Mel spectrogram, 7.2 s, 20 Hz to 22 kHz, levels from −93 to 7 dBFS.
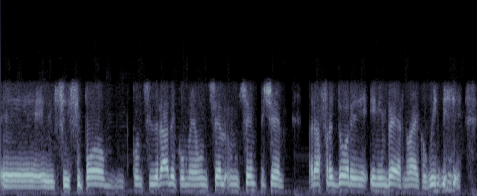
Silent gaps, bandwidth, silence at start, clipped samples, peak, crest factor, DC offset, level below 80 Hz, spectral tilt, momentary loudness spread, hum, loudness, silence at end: none; 4.2 kHz; 0 s; under 0.1%; -10 dBFS; 16 dB; under 0.1%; -64 dBFS; -8 dB/octave; 7 LU; none; -28 LUFS; 0.05 s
